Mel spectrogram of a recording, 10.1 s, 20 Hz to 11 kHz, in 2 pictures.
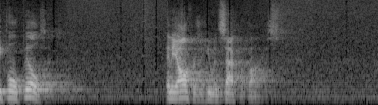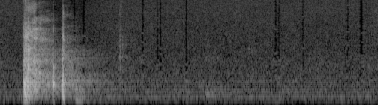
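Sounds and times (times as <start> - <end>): man clearing his throat: 5.4 - 6.3.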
